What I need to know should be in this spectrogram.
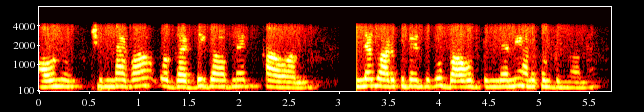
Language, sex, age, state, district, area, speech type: Telugu, male, 18-30, Telangana, Jangaon, rural, conversation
